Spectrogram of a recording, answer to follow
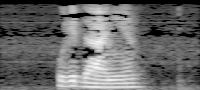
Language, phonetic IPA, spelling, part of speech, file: Russian, [ʊvʲɪˈdanʲɪje], увядание, noun, Ru-увядание.ogg
- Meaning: 1. withering 2. decline, decay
